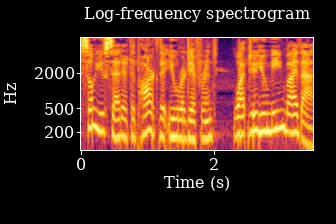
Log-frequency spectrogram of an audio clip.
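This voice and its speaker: A woman growls in a put-on character voice at a medium pitch, keeping her loudness very even. She talks at a fairly quick pace on a very clean recording with a silent background. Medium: short film.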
